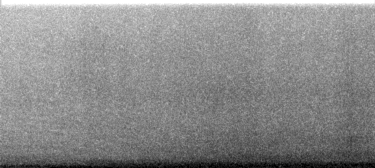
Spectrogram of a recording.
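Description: Steady surf rolls and breaks along a shoreline, a continuous low roar of waves with gusty wind buffeting the microphone, no voices present.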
